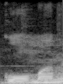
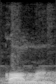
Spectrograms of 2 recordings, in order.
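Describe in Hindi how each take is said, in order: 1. पहला स्वर बंद 'o' ध्वनि है। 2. पहला स्वर खुला 'aw' ध्वनि है। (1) "कोमा नहीं"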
